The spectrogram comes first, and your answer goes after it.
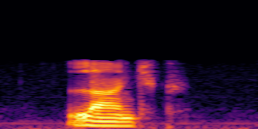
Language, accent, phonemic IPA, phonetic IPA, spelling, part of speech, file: Armenian, Eastern Armenian, /lɑnd͡ʒkʰ/, [lɑnt͡ʃʰkʰ], լանջք, noun, Hy-լանջք.ogg
- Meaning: alternative form of լանջ (lanǰ)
